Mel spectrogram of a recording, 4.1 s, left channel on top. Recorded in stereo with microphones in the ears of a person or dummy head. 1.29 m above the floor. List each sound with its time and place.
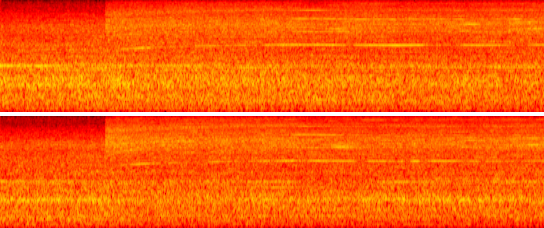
0.8 s sawing: 10° left (ahead or behind), 0.9 m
